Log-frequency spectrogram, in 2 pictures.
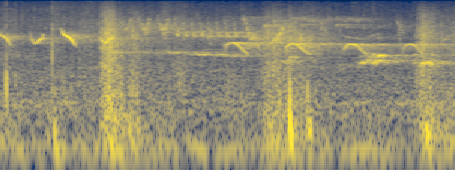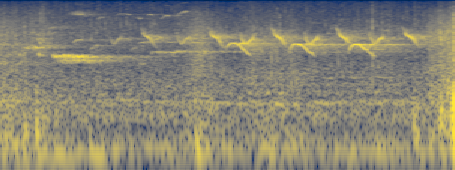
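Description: Woodland birds singing: quick series of short, repeated high chirping notes from more than one bird, over a steady outdoor hiss. A few sharp clicks stand out louder, about a second in and again near two seconds.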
